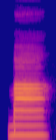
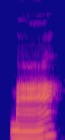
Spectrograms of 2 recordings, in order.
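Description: First: The pitch stays level and high. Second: The pitch rises from mid to high. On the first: "The first tone, ma, a flat note" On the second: "Second tone, ma, a rising note"

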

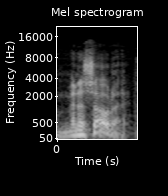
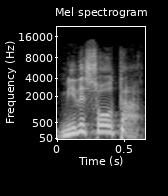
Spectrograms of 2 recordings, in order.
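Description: First: It is said in a plain general accent. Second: It is said in a Minnesota accent.

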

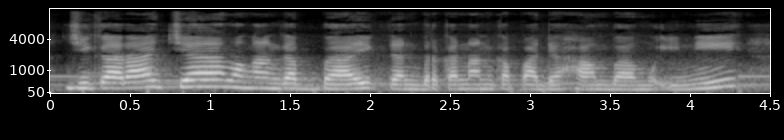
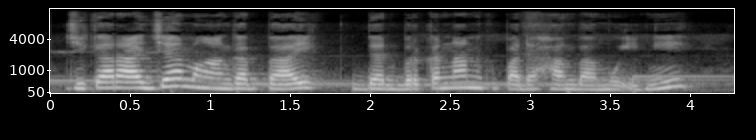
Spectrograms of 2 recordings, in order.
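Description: No difference in how they are said.

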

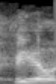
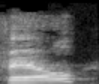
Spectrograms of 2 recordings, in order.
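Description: First: The vowel is a long 'ee' sound. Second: The vowel is a short 'eh' sound. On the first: "When you say feel" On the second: "it comes out fell"

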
